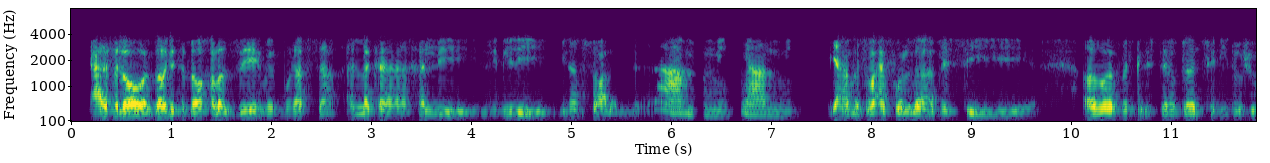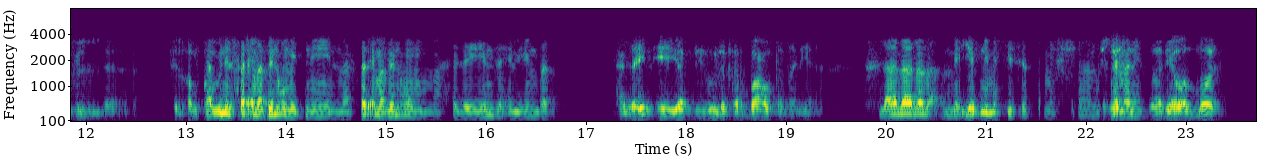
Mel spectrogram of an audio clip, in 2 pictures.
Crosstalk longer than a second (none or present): none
